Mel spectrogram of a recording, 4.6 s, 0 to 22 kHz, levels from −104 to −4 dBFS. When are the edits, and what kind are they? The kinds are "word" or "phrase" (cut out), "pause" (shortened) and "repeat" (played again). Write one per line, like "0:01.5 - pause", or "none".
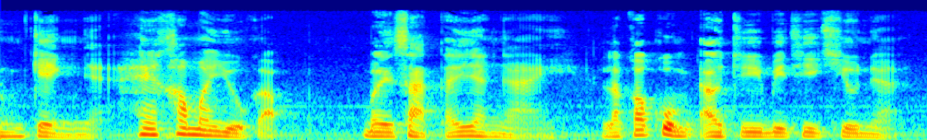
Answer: none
